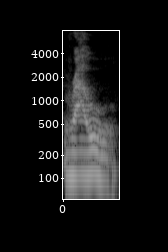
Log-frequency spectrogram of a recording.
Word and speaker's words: Raul: right I'm going to pronounce him how I think it is pronounced okay Raul yes let's go bro I for a second I was like is this ra or like or like Rule n ra fun fact let's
